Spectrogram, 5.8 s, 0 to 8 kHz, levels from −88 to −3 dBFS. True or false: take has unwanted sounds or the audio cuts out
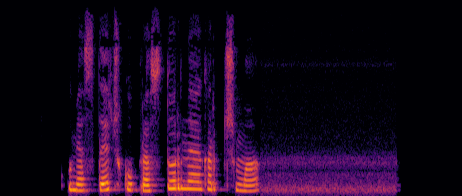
false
